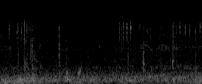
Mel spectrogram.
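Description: Sea water lapping and sloshing against a plastic fishing kayak's hull, with wind on the microphone, and a few brief runs of sharp high clicks.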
